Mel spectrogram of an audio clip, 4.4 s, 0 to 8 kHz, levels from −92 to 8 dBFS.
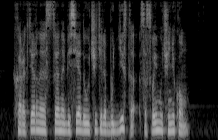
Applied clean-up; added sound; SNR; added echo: none; none; none; none.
